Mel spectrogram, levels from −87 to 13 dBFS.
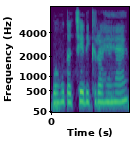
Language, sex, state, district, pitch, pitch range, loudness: Hindi, female, Chhattisgarh, Sarguja, 225 Hz, 220-230 Hz, -21 LUFS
